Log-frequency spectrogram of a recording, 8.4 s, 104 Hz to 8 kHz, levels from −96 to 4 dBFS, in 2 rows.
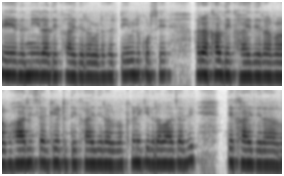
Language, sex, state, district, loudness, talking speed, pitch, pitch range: Bhojpuri, female, Uttar Pradesh, Gorakhpur, -17 LUFS, 200 wpm, 185 Hz, 180-190 Hz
